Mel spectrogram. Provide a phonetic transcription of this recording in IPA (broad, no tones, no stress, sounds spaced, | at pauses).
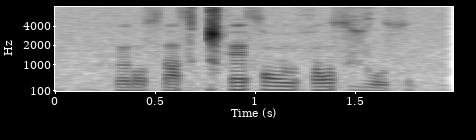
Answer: h œ ɾ ɔ s ɾ a s ǁʰ ɛ s ʕ u ħ ɔ s ʑ o s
